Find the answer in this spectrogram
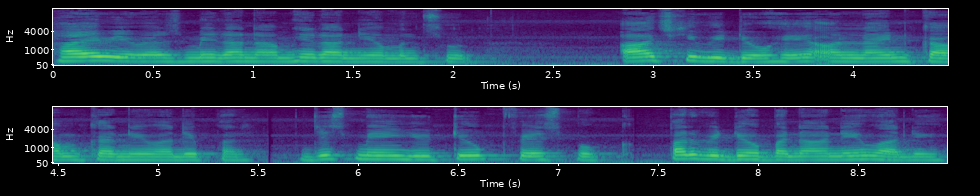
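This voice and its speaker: A woman's dark, mellow voice with monotone, flat intonation. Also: medium pitch for a woman. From Pakistan. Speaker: YouTuber. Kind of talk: motivational talk.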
